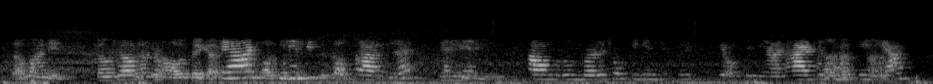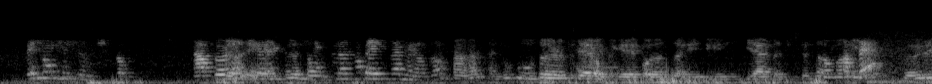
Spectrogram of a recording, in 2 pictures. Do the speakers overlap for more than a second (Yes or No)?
Yes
